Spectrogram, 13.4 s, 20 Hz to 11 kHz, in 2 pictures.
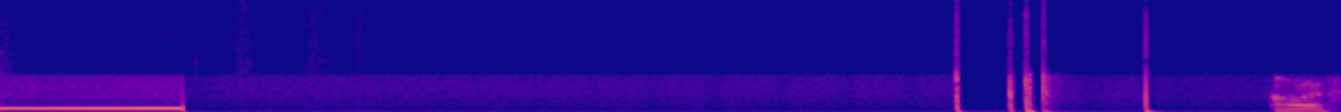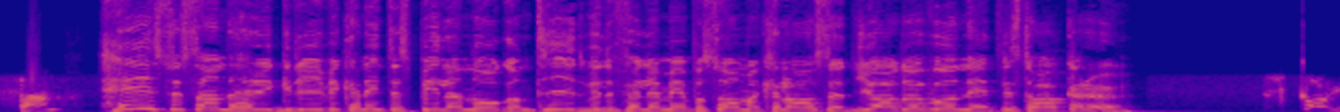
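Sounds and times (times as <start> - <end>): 
telephone ringing tone while placing a call: 0.0 - 0.9
quiet phone line hiss: 0.0 - 1.0
speech: 6.5 - 12.5.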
